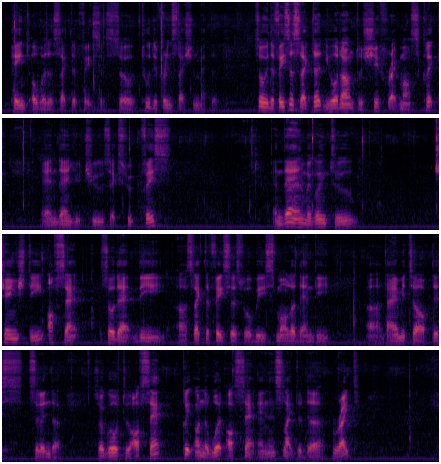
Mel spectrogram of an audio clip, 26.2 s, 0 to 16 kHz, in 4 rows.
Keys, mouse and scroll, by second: 2.1-8.6 shift+right drag, 11.3-26.2 drag.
